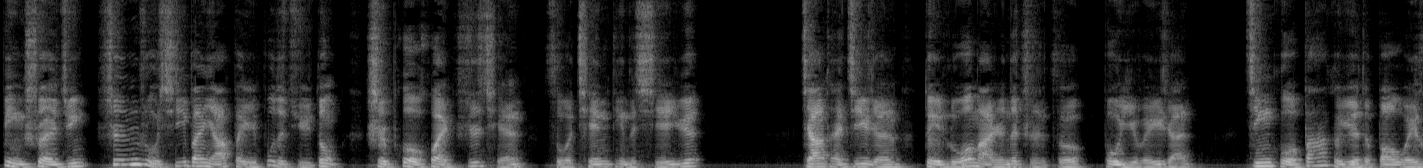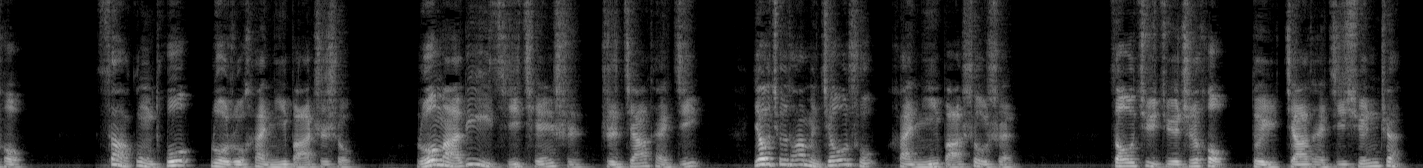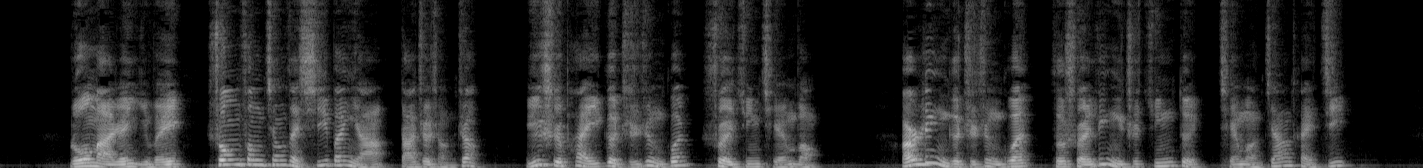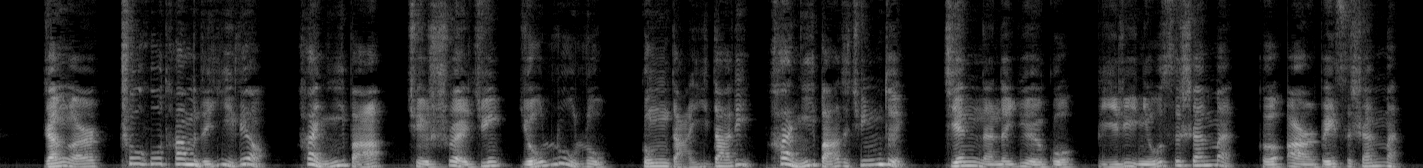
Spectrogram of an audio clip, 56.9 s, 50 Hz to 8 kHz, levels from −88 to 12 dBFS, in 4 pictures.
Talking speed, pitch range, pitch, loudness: 195 characters per minute, 115-165 Hz, 125 Hz, -24 LUFS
